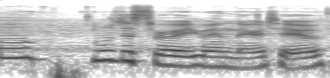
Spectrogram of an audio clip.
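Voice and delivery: normal talking voice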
